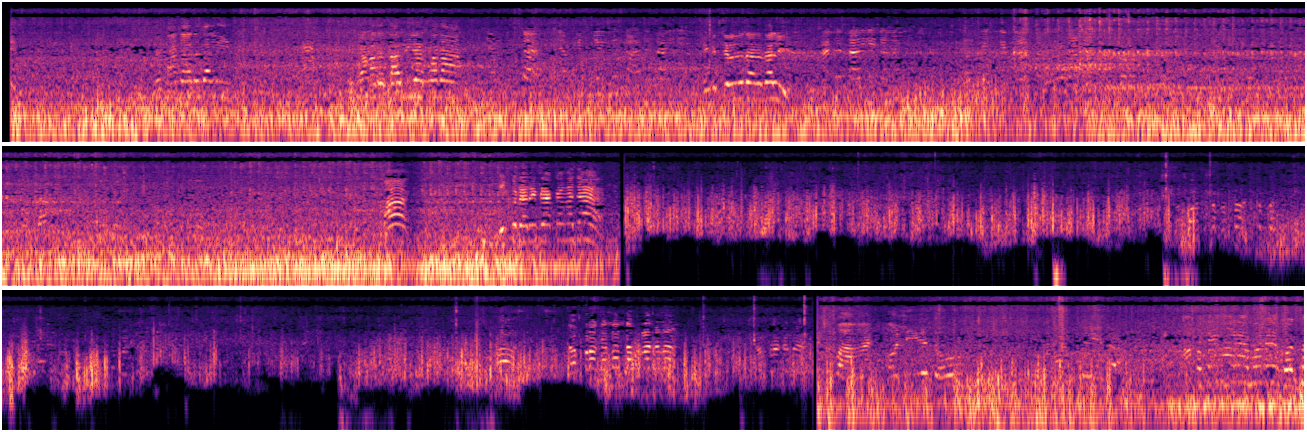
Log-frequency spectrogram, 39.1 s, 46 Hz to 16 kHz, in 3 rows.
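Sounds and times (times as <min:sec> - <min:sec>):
water noise: 0:00.0 - 0:39.0
wind: 0:00.0 - 0:39.0
motorboat engine humming: 0:00.1 - 0:31.8, 0:34.2 - 0:39.0.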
